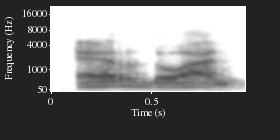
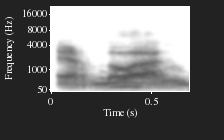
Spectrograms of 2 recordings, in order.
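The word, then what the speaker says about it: Erdoğan: Ya, di chat Erdogan dibacanya ya Erdogan gitu. Bukan Erdogan ya. Bukan juga Erdogan, bukan ya. Tapi Erdogan. Erdogan. Yumusak G-nya itu tidak dibaca menjadi Erdogan.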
